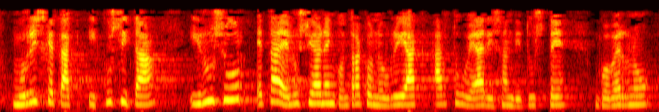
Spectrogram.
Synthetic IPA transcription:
muriske̞t̪akikusit̪aiɾusuɾe̞t̪aelusioaɾe̞ŋko̞nt̪ɾako̞ne̞wriakaɾt̪uβe̞aɾisand̪it̪ust̪e̞ | ɣo̞β̞e̞ɾnu

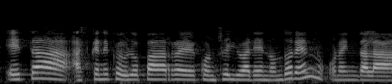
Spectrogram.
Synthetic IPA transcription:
e̞t̪aa̰ske̞ne̞ko̞ewɾo̞parko̞nt͡se̞ʎuaɾe̞no̞nd̪o̞ɾe̞no̞̰ɾajnd̪ala

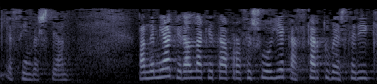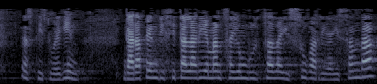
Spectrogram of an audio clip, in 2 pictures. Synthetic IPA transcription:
e̞simbe̞st̪e̞an | pand̪e̞miake̞ɾald̪ake̞t̪apɾo̞se̞suo̞ɾie̞kaskaɾt̪uβe̞st̪e̞ɾik | e̞st̪it̪ue̞ɣiŋ | ɡaɾape̞nd̪iʝit̪alaɾie̞mant͡sajo̞mbult͡saðaisuɣ̞ariaisand̪a

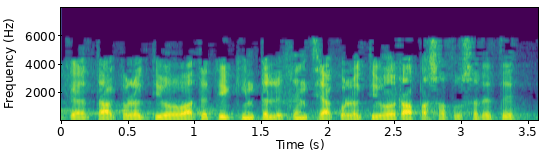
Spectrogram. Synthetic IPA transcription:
ket̪ako̞le̞k̚t̪iβoβ̞at̪e̞t̪ikint̪e̞liʝe̞nt͡siako̞le̞k̚t̪iβ̞o̞ɾapasat̪usaɾe̞t̪e

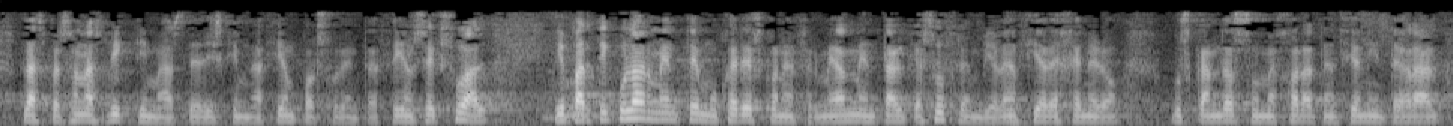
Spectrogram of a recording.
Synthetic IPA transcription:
laspe̞ɾso̞nazβik̚t̪imazðe̞ðiskɾimĩnaθjo̞mpo̞ɾsuɾent̪aθjo̞nse̞kswal | ipaɾt̪ikulaɾmẽnt̪e̞muxe̞ɾe̞sko̞ne̞ɱfe̞ɾme̞ðaðmẽ̞nt̪alke̞sufɾe̞mbjo̞le̞nθjað̞e̞xe̞ne̞ɾo̞ | βuskand̪o̞sume̞xo̞ɾat̪ẽ̞n̟θjo̞nint̪e̞ɣ̞ɾal

